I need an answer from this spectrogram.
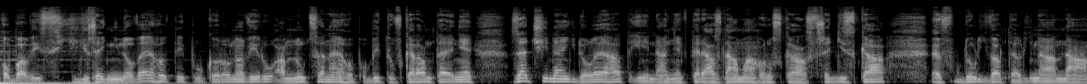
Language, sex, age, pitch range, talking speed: Czech, male, 50-69, 100-125 Hz, 120 wpm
